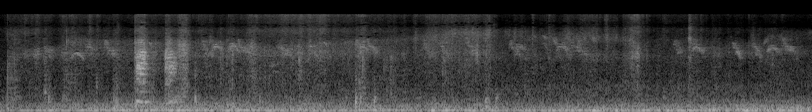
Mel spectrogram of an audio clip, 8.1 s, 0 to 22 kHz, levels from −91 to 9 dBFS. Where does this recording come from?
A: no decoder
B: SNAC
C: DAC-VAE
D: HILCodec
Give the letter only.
A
